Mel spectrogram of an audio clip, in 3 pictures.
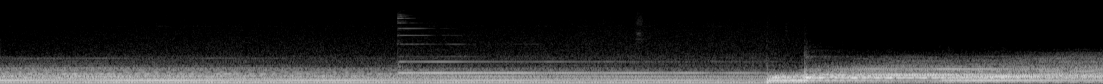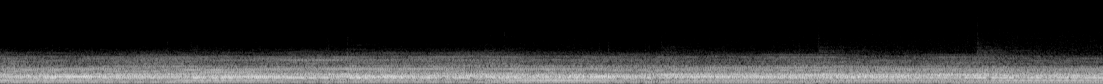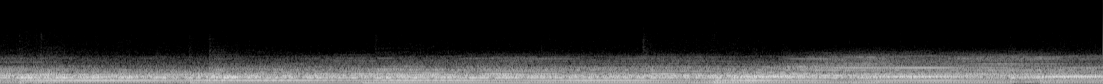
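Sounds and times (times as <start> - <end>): gong ringing: 0.0 - 8.3.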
